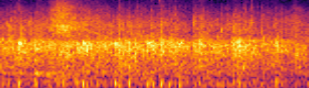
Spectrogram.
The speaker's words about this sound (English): I think we ought to clap our hands and thank God for the man of God. Hallelujah.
